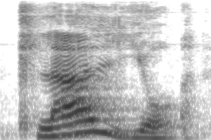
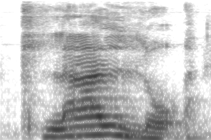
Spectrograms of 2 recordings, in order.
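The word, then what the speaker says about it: Tlāloc: So what would have been pronounced Tlāllò because of those linguistic phonological rules became pronounced as Tlālò instead.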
